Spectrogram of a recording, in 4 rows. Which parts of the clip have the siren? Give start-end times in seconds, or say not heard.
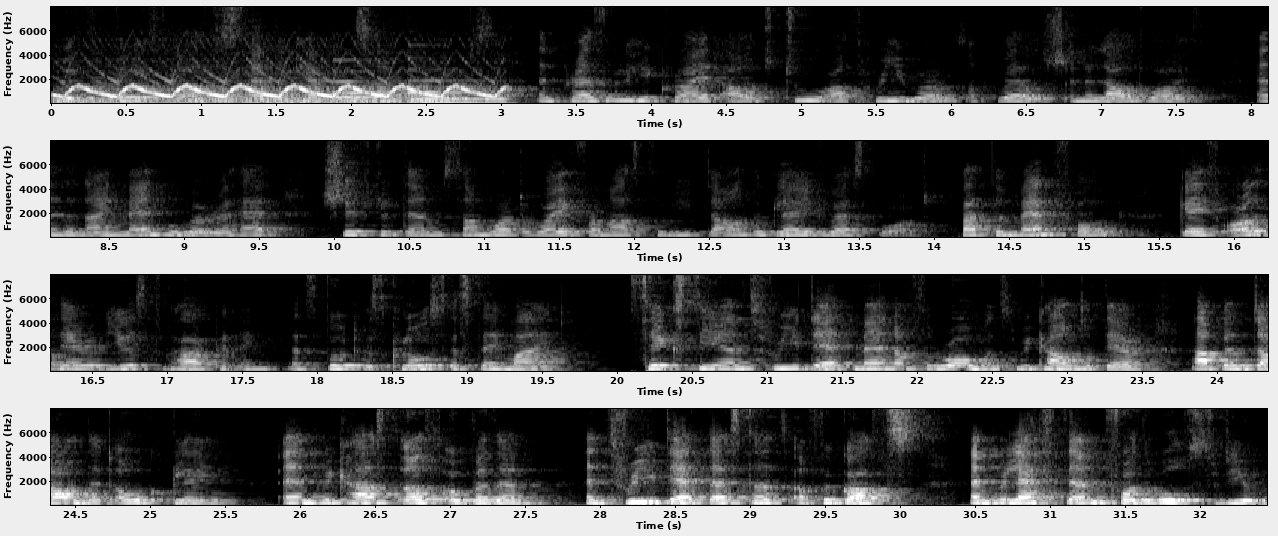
0.0-3.0.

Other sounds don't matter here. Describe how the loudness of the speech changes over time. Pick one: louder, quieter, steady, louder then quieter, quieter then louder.
louder.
